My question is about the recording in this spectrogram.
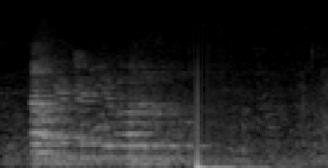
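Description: A voice speaking briefly, with a single sharp click just past the middle that is the loudest sound.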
